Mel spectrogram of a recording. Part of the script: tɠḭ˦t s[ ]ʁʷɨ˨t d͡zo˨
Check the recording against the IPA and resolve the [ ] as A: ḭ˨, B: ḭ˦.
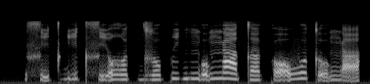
A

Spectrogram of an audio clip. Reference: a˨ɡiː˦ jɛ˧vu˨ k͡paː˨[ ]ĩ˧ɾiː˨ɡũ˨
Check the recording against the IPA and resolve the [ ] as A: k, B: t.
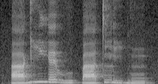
B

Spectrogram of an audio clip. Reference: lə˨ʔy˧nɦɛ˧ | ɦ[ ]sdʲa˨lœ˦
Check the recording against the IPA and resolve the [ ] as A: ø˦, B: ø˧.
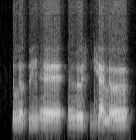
B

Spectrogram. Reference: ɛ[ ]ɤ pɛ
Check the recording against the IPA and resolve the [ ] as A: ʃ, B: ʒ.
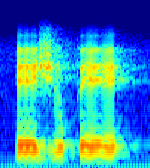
B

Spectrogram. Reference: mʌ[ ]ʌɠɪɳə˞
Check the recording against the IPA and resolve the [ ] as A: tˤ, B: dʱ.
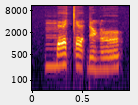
A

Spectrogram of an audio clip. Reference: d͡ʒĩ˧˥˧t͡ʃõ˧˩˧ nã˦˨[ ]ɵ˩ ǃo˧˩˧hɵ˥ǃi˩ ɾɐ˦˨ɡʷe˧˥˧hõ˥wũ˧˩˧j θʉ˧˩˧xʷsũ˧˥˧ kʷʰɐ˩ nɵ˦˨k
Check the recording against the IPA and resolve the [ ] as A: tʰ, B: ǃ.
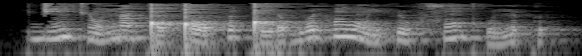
B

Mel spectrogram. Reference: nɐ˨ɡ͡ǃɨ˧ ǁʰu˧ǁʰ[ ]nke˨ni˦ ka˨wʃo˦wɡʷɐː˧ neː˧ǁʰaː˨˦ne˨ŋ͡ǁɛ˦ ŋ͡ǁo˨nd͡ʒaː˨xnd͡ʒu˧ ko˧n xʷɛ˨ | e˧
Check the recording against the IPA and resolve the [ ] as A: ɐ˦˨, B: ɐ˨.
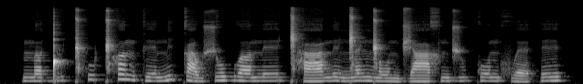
A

